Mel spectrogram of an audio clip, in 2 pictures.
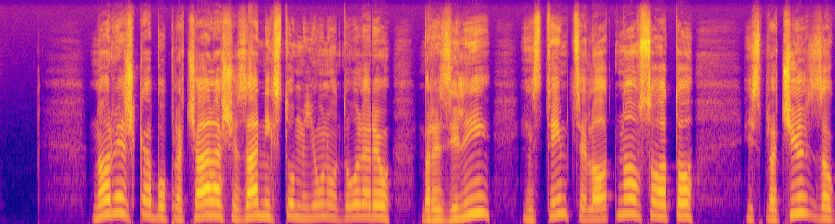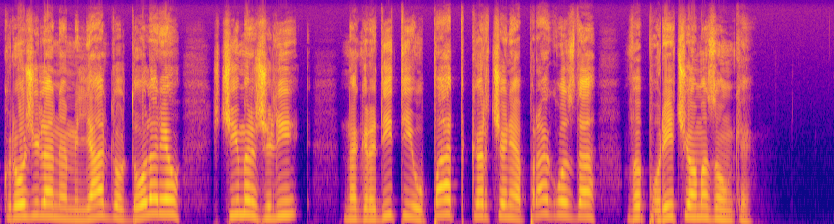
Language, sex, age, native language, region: Slovenian, male, 30-49, Slovenian, Central Slovenia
